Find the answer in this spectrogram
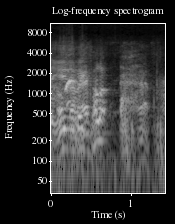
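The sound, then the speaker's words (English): A small dog gives a few high, rising yelps and whimpers, followed by softer muffled whining and shuffling, all within a brief moment. “I'll carry the dog in. Come here, little fella.”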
